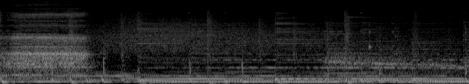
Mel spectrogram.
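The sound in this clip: A deep breath taken during a guided prayer breathing exercise, one breathy rush lasting under a second, then soft sustained keyboard tones continuing underneath.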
